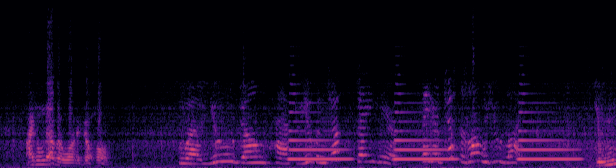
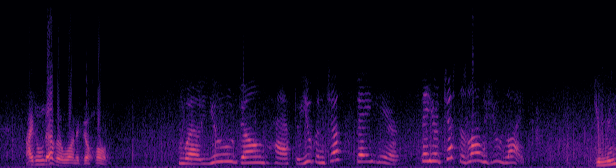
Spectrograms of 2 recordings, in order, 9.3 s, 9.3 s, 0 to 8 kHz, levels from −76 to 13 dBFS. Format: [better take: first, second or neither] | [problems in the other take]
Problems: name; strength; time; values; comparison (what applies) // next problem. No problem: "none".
second | background sound (Wind instrument, woodwind instrument); 2 dB above the speech // room echo; dies away in 0.1 s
